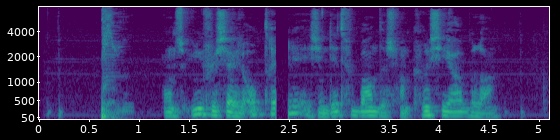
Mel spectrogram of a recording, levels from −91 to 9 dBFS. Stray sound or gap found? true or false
true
